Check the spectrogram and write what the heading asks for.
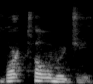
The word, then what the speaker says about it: Bartolomucci: How do you pronounce Bartolomucci? It's easy to butcher, but it's Bartolomucci, yes.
